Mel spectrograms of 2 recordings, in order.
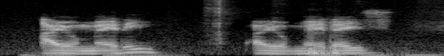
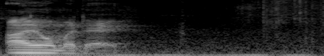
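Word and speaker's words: Iomedae: I'm gonna mention that there's no temple dedicated to Iomedes, depending on how you want me to pronounce that. And If it's who I think it is, I believe it's pronounced Iomade.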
